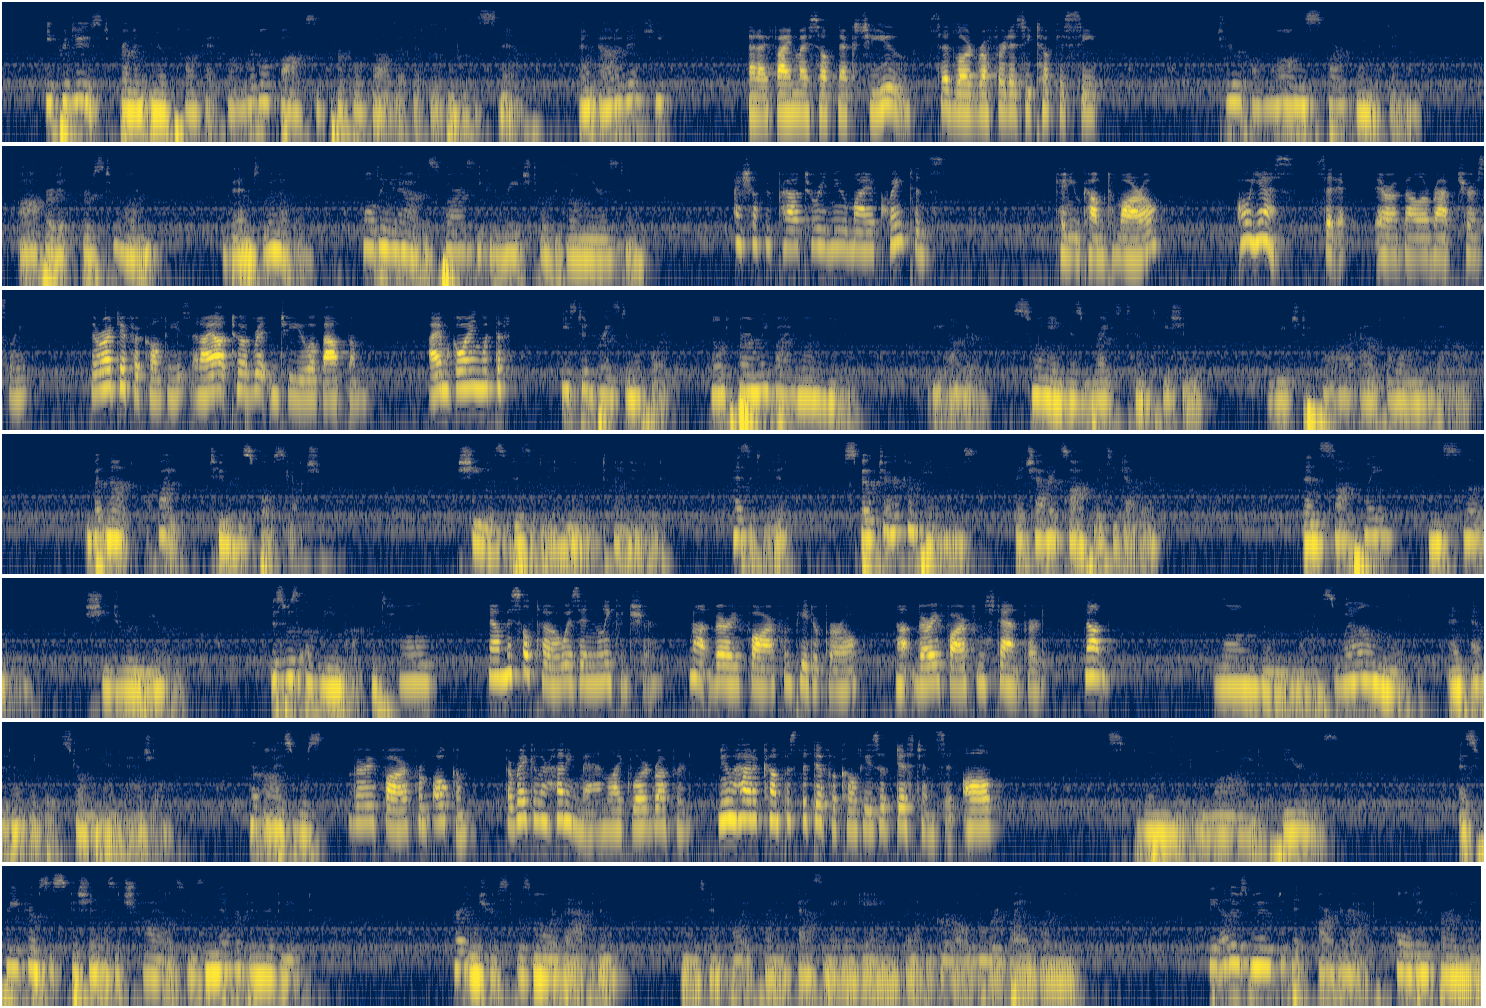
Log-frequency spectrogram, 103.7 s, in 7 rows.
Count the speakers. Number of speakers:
2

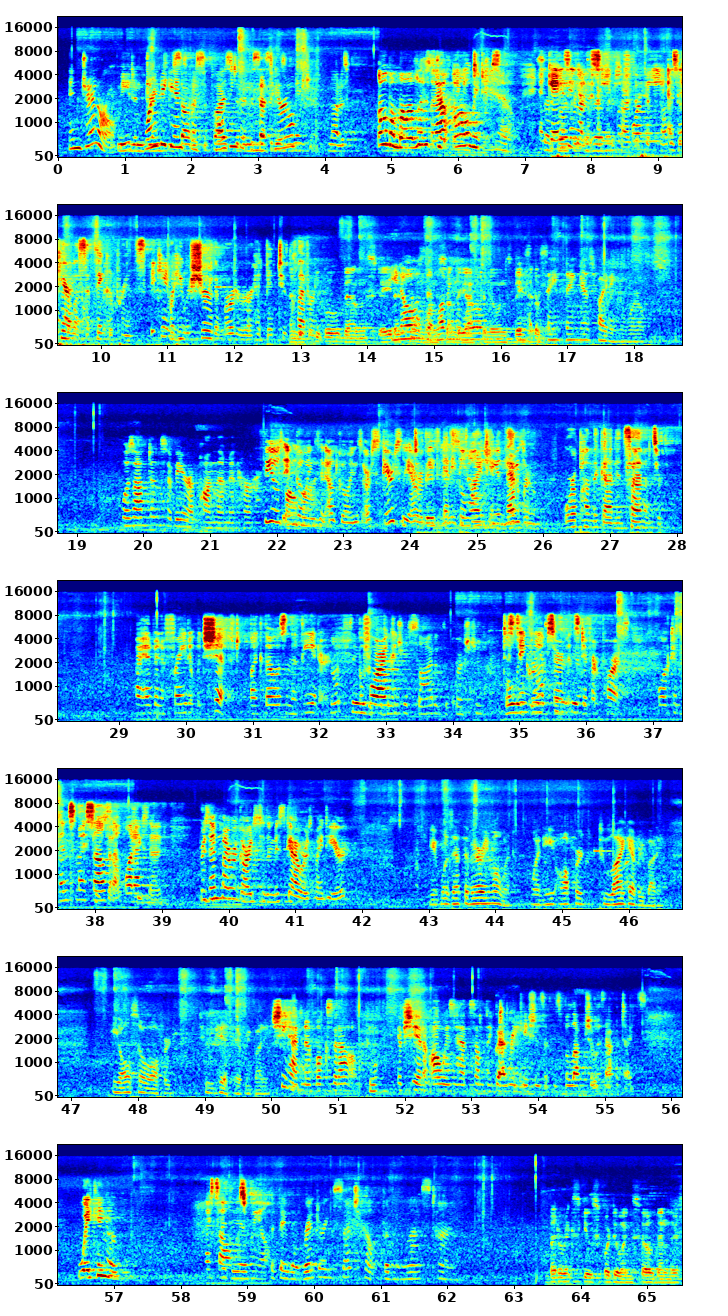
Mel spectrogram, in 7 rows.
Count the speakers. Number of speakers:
10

